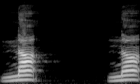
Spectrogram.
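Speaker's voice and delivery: ना said loud and short; clipped na sound; phonic n sound. Shown as a demonstration. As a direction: drill ना twice. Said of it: "इसको क्या पढ़ते हैं".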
